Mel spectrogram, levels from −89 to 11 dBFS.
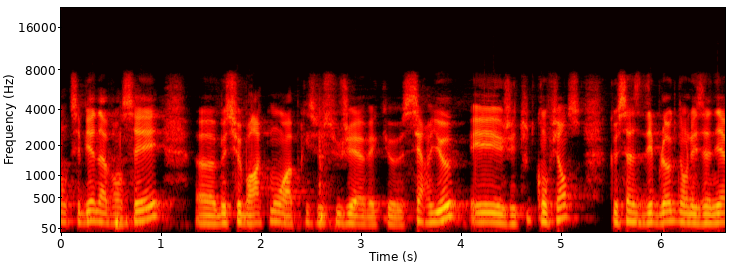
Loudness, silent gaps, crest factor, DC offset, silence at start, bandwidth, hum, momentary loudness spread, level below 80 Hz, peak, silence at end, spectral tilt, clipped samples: -28 LUFS; none; 16 dB; under 0.1%; 0 s; 8 kHz; none; 8 LU; -64 dBFS; -12 dBFS; 0 s; -5 dB/octave; under 0.1%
